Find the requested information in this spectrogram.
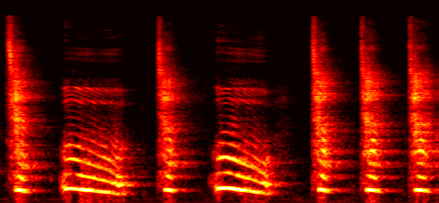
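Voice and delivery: "T, oo" stretched into separate sounds; sounding out. Shown as a demonstration. Teacher sounding out the word two for children, stretched. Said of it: "stretch it out and hear all of those sounds".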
